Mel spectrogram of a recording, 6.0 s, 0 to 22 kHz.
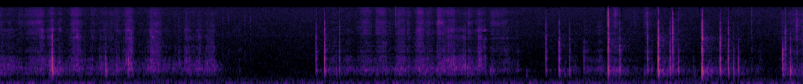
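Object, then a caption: Wooden cigar box. Long nails tap on the top edge and front face of a hollow, printed wooden cigarillo box standing on a table. The result is a series of light, dry clicks with a hollow tone around 530 Hz, mixed with soft scratching between taps.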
